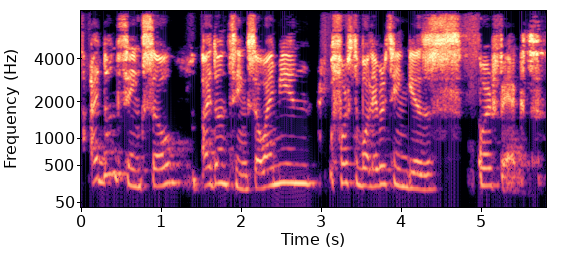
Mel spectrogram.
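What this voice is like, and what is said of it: Non-native English accent. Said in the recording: “I'm aware of this accent, I'm trying to make it as American as possible, but that's never going to be possible”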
